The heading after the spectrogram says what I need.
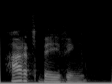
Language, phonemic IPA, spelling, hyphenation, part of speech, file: Dutch, /ˈaːrt.beː.vɪŋ/, aardbeving, aard‧be‧ving, noun, Nl-aardbeving.ogg
- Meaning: earthquake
